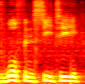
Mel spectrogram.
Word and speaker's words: WolfenCT: But it's Wolf, or Wolfen's fine, or Wolfen, Connecticut. That's where I'm from.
